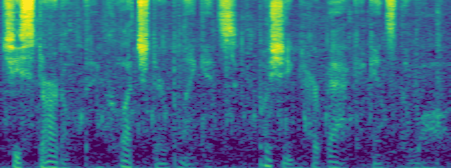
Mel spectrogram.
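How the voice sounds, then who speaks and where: Male audiobook narrator, lowish pitch, atmospheric storybook reading, scripted, faint ambient noise behind. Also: steady tone, unhurried, gravelly. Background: ambient background sound.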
